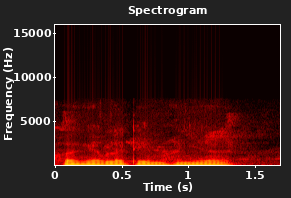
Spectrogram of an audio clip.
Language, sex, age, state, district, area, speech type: Bodo, male, 30-45, Assam, Udalguri, rural, spontaneous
